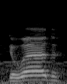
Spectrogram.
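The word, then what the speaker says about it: Gadwad: Gawad, your name is Gawad, the D is silent. The first one, anyway.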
